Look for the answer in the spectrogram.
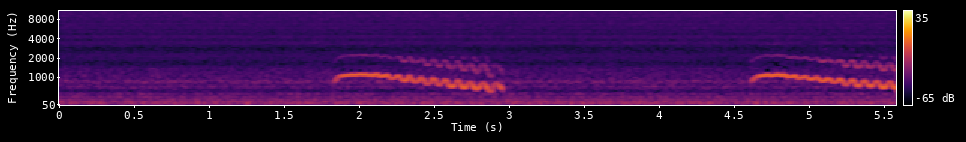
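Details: On a nest-box camera on the evening of 25 January 2015, a female eastern screech owl gives two quavering calls that start level and then slide down, over a steady low rumble.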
